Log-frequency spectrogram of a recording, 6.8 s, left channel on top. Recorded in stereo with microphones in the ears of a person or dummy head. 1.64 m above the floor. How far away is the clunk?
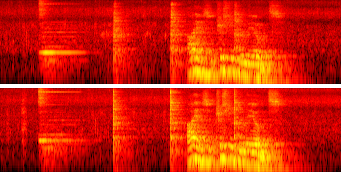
About 0.6 m.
